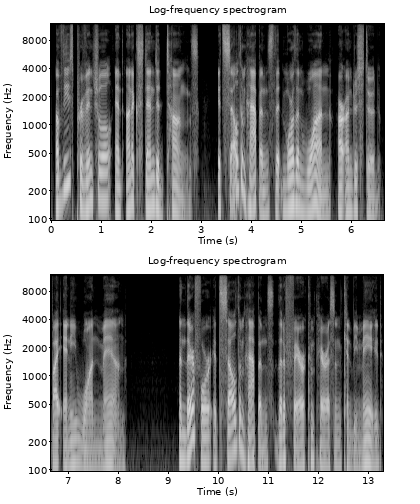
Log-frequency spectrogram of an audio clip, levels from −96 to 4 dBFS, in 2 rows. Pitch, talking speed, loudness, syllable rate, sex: 115 Hz, 140 wpm, -21 LUFS, 4.8 syllables/s, male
